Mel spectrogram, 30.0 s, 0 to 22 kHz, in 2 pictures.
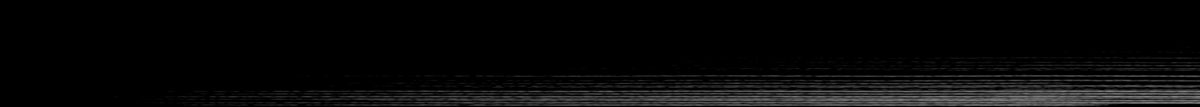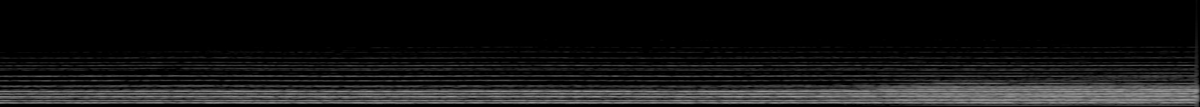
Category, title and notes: Soundscapes > Synthetic / Artificial
Complex shifting ambient drone 3
An ambient soundscape with melodic elements derived from two minutes of interlocked modular synth sequences and arpeggios, timestretched and processed. Use as is or sample/edit/rework as you wish.
accompaniment, ambient, melodic, mysterious, peaceful, soundscape, synth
